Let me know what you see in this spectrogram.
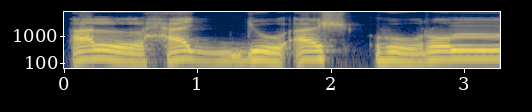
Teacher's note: jadi huruf lamnya itu terbaca dengan jelas.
